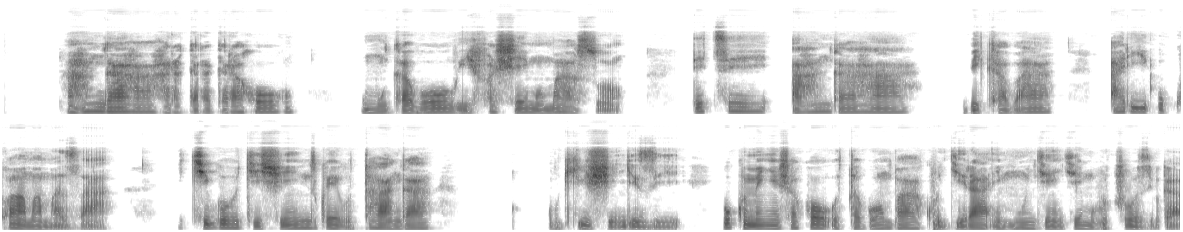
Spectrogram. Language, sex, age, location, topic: Kinyarwanda, male, 18-24, Kigali, finance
